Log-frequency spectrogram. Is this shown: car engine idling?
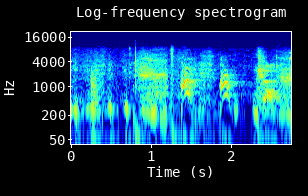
no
